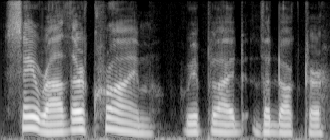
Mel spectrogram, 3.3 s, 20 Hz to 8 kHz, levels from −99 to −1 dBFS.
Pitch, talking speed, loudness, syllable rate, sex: 140 Hz, 110 wpm, -17 LUFS, 3.5 syllables/s, male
